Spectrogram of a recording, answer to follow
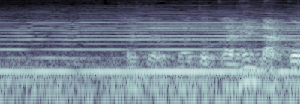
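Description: Violin playing one long, steady bowed note, with the player's arm weight pressed into the bow for a fuller tone.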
